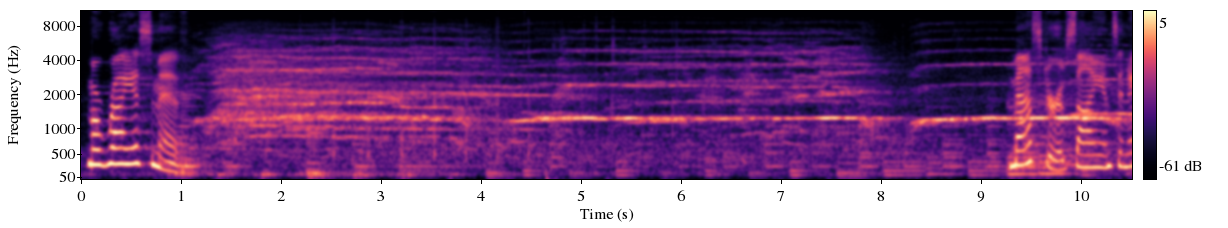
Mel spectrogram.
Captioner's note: applause, Cheering, Music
